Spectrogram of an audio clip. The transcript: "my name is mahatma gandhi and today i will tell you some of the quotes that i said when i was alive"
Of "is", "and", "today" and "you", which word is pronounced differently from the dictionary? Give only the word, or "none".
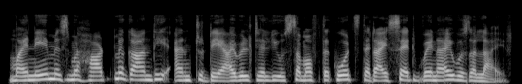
none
